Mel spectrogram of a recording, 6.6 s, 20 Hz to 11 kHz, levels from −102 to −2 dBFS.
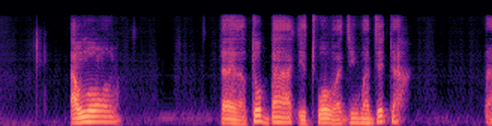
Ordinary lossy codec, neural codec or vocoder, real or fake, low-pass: none; codec, 16 kHz, 0.5 kbps, FreqCodec, larger model; fake; 7.2 kHz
